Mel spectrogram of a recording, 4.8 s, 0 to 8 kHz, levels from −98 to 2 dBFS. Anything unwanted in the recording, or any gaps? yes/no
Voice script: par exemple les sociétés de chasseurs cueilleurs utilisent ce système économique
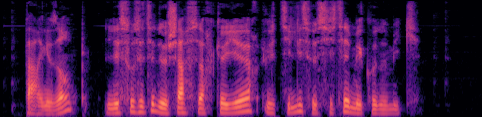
no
